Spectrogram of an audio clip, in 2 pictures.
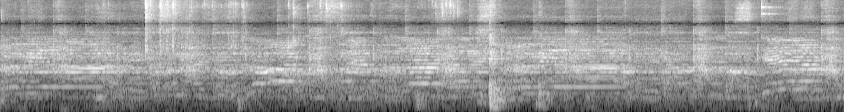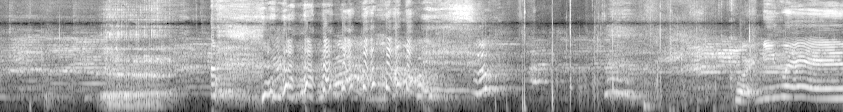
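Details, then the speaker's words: Two girls hold a voluntary burping contest: loud, deliberate belches with laughter over background music. "Okay, we're going to have a burping contest now. Me with you."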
